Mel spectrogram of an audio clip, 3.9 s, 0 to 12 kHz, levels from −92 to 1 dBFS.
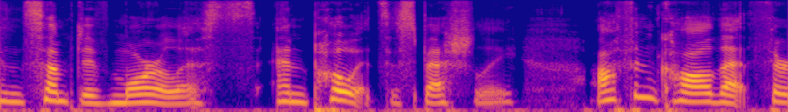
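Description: No technical faults are audible anywhere in the speech recording.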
